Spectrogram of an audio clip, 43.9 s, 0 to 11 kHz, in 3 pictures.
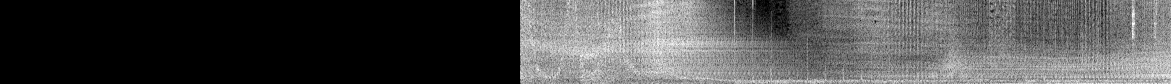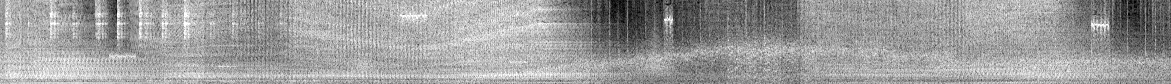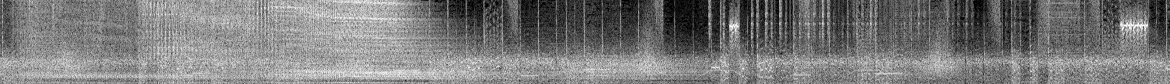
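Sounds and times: crackling electronic noise: 6.5s - 43.9s
low droning tones: 6.9s - 42.8s.

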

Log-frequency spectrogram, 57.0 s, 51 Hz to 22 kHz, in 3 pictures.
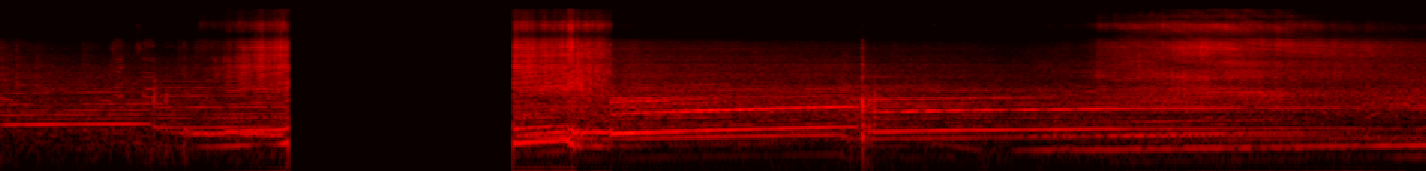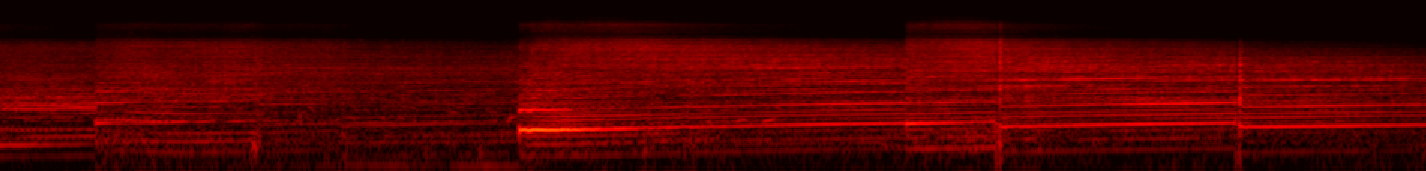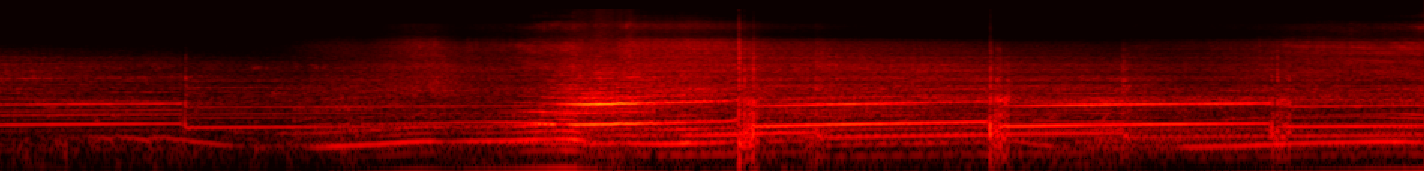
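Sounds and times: racing car engines accelerating: 0.0s - 3.9s, 6.9s - 57.0s.

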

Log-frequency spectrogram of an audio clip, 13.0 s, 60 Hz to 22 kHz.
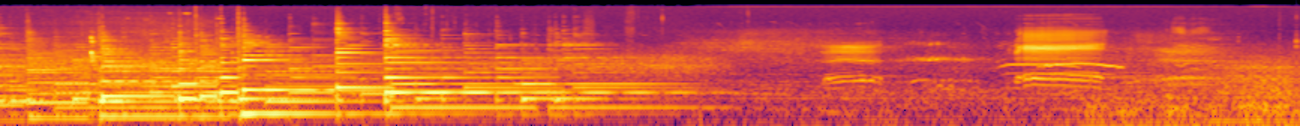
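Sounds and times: sheep bleating: 8.2s - 12.2s.

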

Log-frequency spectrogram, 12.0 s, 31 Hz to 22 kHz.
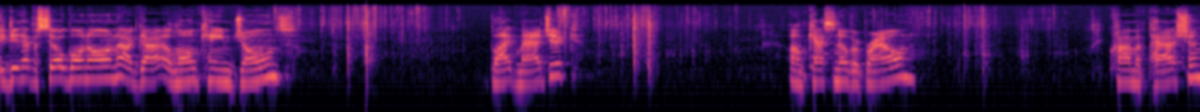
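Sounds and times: faint handling noise: 2.8s - 4.7s, 5.4s - 10.9s
plastic cases clicking and crinkling: 3.0s - 4.7s, 5.5s - 7.7s, 8.7s - 10.8s.

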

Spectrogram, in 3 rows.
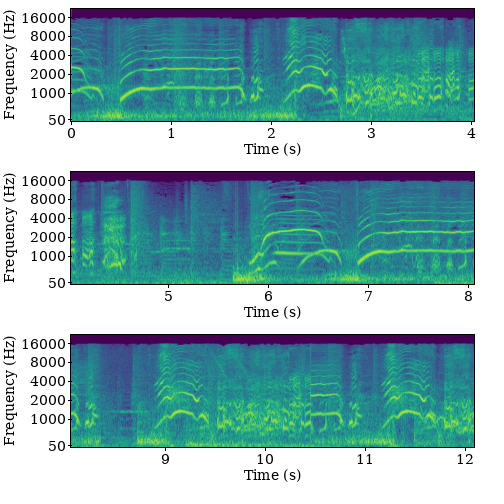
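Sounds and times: woman screaming: 0.0s - 2.7s, 5.8s - 12.0s.

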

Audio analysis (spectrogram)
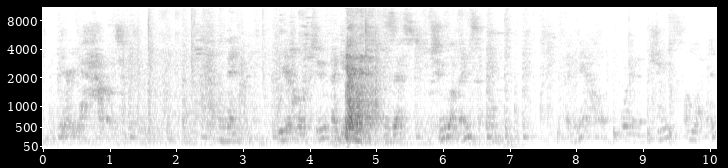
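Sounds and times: television speech: 0.0s - 10.0s.

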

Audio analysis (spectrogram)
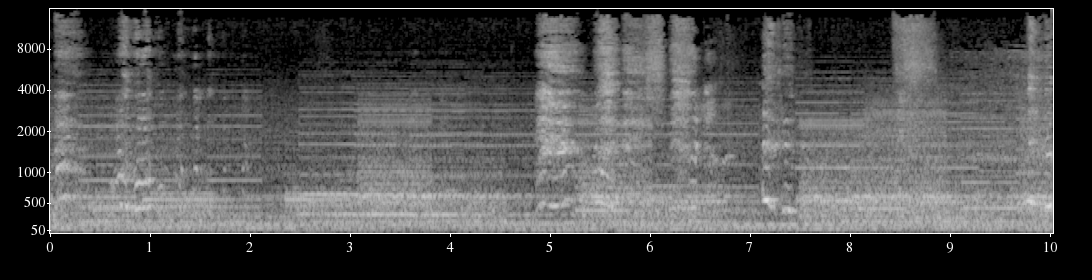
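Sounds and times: scary music drone: 0.0s - 10.0s.

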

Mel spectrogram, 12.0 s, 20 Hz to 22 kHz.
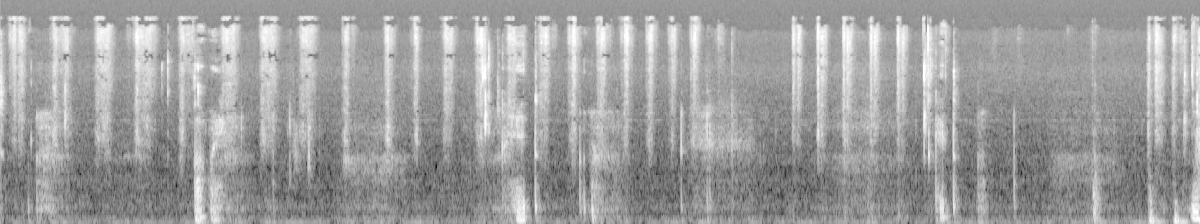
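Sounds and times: paintbrush dabbing strokes: 0.0s - 9.2s.

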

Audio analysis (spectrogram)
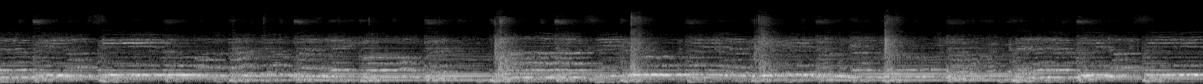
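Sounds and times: choir singing gospel: 0.0s - 12.0s
sharp clap-like hits: 4.9s - 5.4s, 6.2s - 6.6s, 7.5s - 8.0s, 8.8s - 9.2s.

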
